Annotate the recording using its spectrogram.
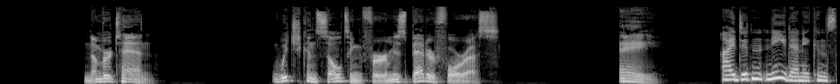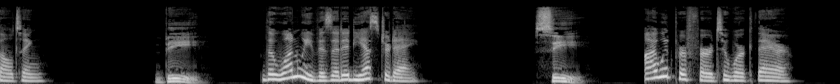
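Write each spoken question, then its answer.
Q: Which consulting firm is better for us?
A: B: The one we visited yesterday.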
